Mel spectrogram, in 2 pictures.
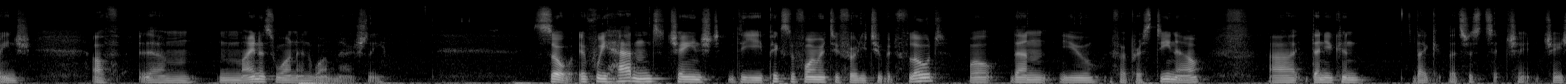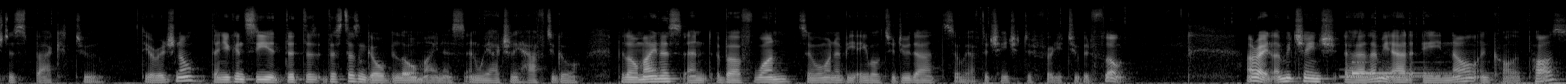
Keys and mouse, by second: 3.6 click, 5.6 middle click, 6.0 click, 7.3 click, 8.5-9.6 drag, 9.6 middle click, 10.2 click, 10.7 click, 11.3 d, 14.9 click, 16.1 click, 20.4 click, 21.0 click, 22.2 click, 23.0 middle click, 23.3 click, 24.1 middle click, 25.5 click, 26.1 click, 26.7 click, 27.9 click, 28.6 alt+n, 28.8 alt+click, 29.3 alt+click, 29.7 alt+click.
